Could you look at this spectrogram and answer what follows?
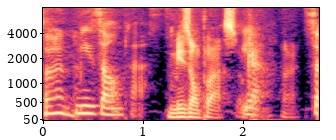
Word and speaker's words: mise en place: And you need to have your mise en place, which is like all your top stuff ready to go for your pan. Sorry, how do you pronounce that? Mise en place.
